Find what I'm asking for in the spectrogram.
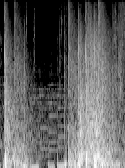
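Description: Rapid bursts of gunfire ring out in a Rimworld battle, a string of sharp cracks with a brief lull midway before the shooting resumes, dense and fairly distant-sounding.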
